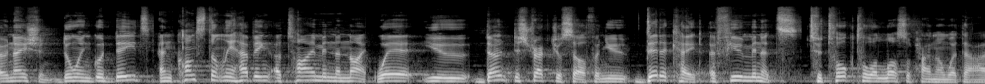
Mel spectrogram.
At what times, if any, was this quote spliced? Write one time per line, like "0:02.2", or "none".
0:01.4
0:03.7
0:04.7
0:06.3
